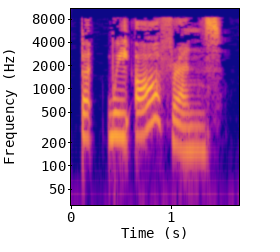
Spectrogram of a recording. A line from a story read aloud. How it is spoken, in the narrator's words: Agatha sputtered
